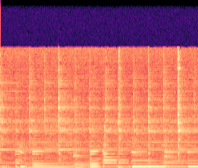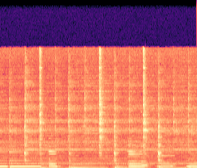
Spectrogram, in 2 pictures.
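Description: Jazz guitar music: a guitar plays a single-note melody with a few sliding notes over a low bass line.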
